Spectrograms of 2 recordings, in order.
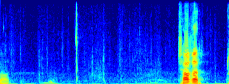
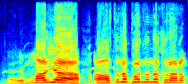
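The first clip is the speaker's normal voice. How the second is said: slow, loud, higher raging threat; furious threat; 7 semitones higher, 7 dB louder, slower than usual. Real, not acted. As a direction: spit the threat out in fury. Arkadaşına saldıran düşmana kızıyor. (öfkeli, yavaş tehdit bağırışı)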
